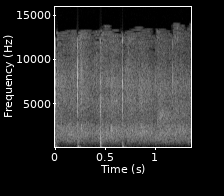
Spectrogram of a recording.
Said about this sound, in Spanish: Más onda tu aplauso.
